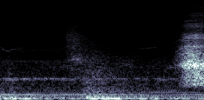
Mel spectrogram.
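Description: A man's sharp, noisy breath near the end, with a fainter breath earlier, over soft sustained background music.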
